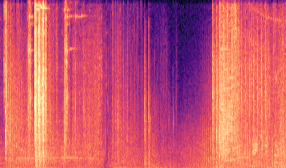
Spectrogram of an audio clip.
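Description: Gunfire in Modern Warfare multiplayer comes as sharp rapid bursts and single loud cracks over steady battlefield noise, with heavier volleys at the start and again near the end and a short lull midway.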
